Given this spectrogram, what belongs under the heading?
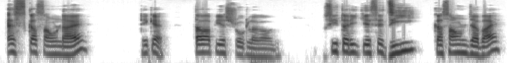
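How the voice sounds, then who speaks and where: Slow, patient man teaching a lesson. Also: fairly high pitch, dry recording, clean studio sound. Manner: patient, repeats "theek hai" after each point. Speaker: shorthand teacher. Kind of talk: classroom lesson.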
